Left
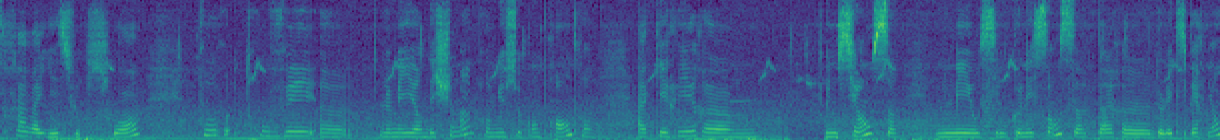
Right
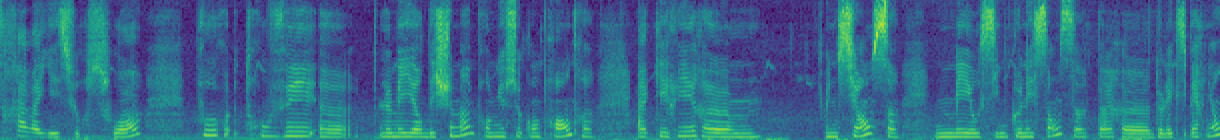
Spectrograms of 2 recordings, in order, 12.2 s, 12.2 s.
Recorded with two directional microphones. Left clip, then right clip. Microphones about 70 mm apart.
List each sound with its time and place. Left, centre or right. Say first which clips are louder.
0.0 s a woman's voice: right 9 dB; right
2.0 s speech: right 12 dB; right
6.3 s a woman's voice: right 8 dB; right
